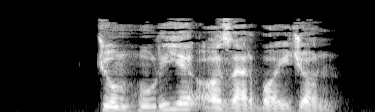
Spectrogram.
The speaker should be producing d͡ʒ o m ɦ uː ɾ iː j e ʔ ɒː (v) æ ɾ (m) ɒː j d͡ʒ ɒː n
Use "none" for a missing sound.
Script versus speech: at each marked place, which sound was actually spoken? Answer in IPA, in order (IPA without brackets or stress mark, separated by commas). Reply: z, b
